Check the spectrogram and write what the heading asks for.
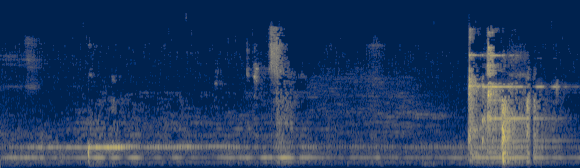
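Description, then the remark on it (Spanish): A singing bowl hums with a steady, pulsing low tone that sustains for several seconds, then a brighter metallic strike rings out near the end and lingers. No one speaks. “Esta es como la evolución de los cuencos, esto es con lo que empezamos nosotros a conectarnos con Dios, con nuevos niveles y estados, diferentes dimensiones fuera del, cuerpo humano”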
